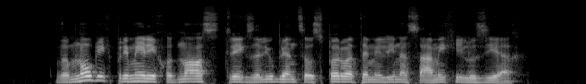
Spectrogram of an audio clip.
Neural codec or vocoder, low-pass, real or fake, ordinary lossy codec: codec, 44.1 kHz, 7.8 kbps, Pupu-Codec; 19.8 kHz; fake; Opus, 32 kbps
